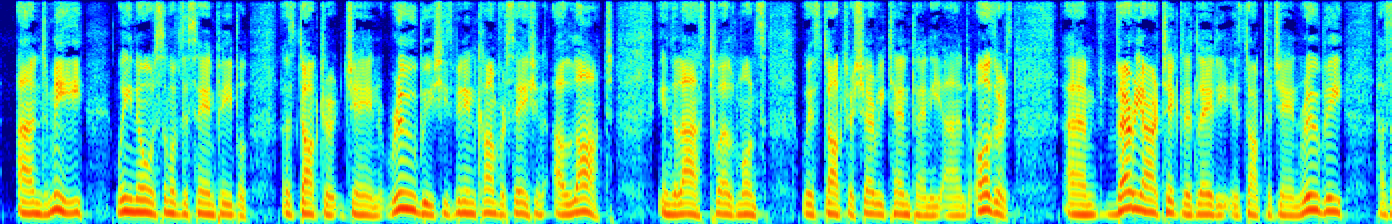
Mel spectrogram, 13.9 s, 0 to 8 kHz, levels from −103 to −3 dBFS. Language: English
